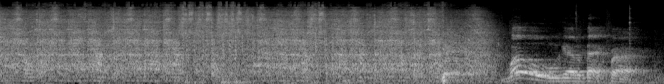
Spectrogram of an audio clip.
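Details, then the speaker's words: 1989 Dodge Daytona from a junkyard with no fuel system hooked up, gas sprayed in: steady cranking, then a sharp pop and a sputter; backfire while cranking, and it needs real fuel delivery to run on its own. "we're gonna have to get some real fuel going through it uh in order for it to uh actually crank and run on its own"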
